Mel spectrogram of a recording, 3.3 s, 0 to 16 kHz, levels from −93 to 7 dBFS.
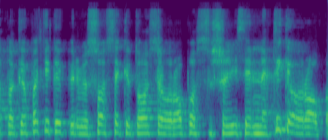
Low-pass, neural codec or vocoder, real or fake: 14.4 kHz; none; real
